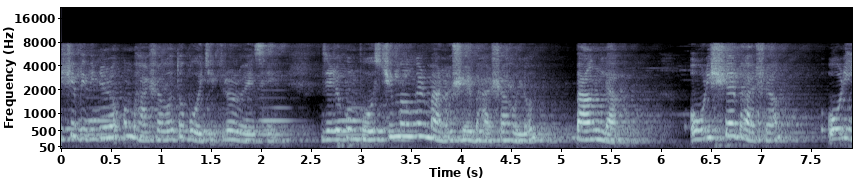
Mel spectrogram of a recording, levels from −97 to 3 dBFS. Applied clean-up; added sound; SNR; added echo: none; Wind instrument, woodwind instrument; 13 dB; reverberation time 1.2 s.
